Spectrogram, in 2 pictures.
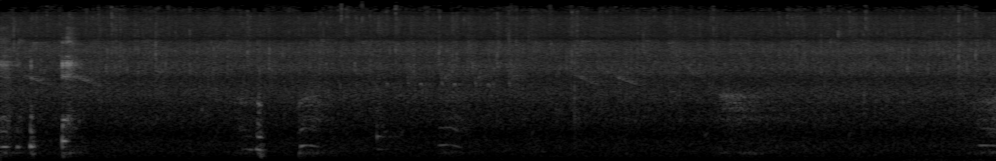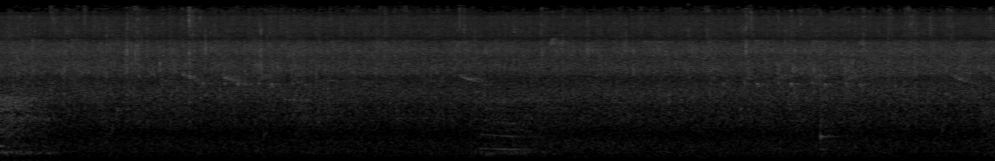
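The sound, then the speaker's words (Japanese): Steady, sudden mountain rain pours down on the roof over a foot bath in a continuous hiss, with a few sharper drips pattering near the start. The rain sounds fairly soft, and nobody speaks. “このまま雨が止むまで足湯に入ってましょう。ここ屋根ありますし、今旅館に戻ると濡れちゃいますから。”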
